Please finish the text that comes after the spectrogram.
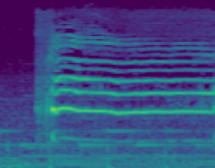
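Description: A single drawn-out cat meow, loud, starting abruptly and holding a steady, harmonic-rich tone for over a second before cutting off. No talking.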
